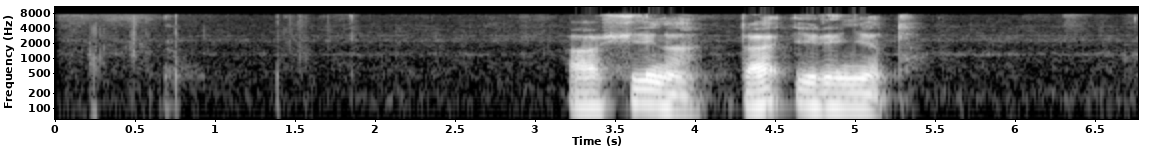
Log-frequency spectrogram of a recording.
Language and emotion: Russian, neutral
